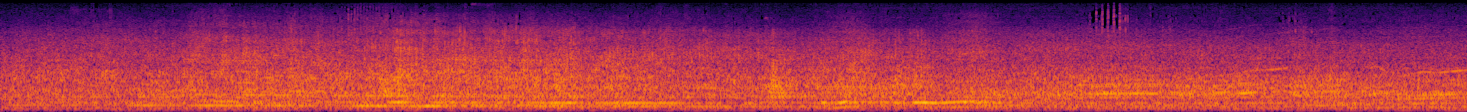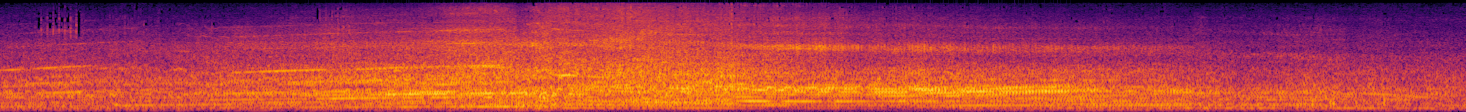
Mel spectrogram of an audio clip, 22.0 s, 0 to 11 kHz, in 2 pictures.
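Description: Two Mustang V8s drag racing: engine sound at the line, then about halfway through a launch and hard acceleration, rising in pitch through the gears. The run is loudest in the last third, then fades near the end.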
